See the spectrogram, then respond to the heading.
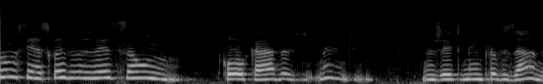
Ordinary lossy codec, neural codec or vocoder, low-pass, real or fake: none; codec, 16 kHz, 4 kbps, FreqCodec, larger model; none; fake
